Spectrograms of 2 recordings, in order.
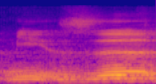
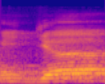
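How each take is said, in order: First: The middle consonant is a hissing z. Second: The middle consonant is a j sound. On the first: The speaker calls it right. "huruf zai diucapkan jangan sampai tertinggal bunyi desisnya" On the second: The speaker calls it wrong. "Jangan mija seperti huruf jim"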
